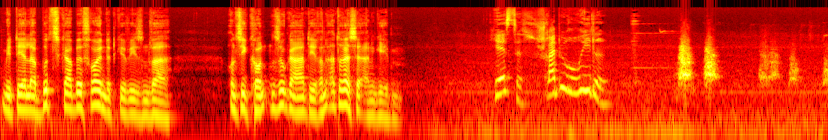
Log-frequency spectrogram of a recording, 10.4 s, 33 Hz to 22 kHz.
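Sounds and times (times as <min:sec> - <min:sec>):
speech: 0:00.0 - 0:02.2, 0:02.9 - 0:05.1, 0:06.2 - 0:07.7
small dog barking: 0:08.4 - 0:10.3.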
